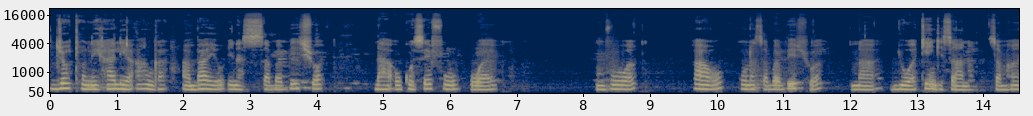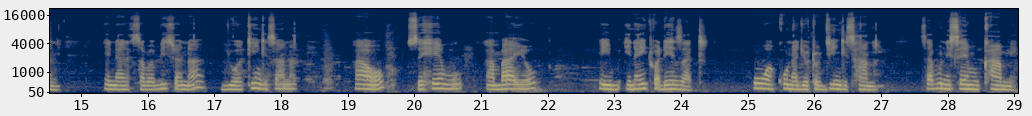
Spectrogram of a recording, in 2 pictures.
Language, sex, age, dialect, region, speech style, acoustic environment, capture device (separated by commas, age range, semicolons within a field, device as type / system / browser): Swahili, female, 45-54, Kenya - Nairobi Sheng-influenced, Kenya, focused, people talking, mobile / Linux / Chrome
